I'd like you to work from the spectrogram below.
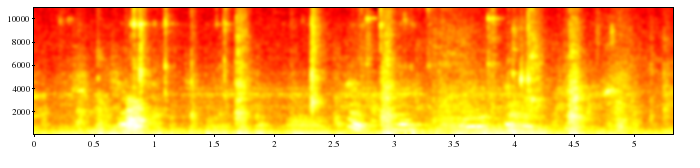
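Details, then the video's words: Shiba Inu and Husky at play, giving short rising whines and yelping squeals mixed with soft grumbles and scuffling movement noises. "Shiba Inu and Husky Play"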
